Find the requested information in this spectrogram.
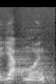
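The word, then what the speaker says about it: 入門: into the moon right Yak moon right that's the Cantonese way of saying it right enter the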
